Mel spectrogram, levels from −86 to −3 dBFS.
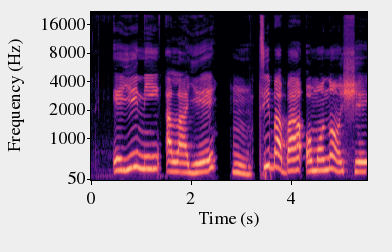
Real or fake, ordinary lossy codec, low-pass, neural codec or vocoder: fake; none; none; vocoder, 48 kHz, 128 mel bands, Vocos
